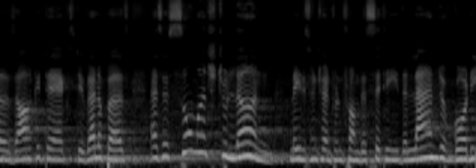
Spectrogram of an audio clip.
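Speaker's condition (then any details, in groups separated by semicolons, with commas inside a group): No condition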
